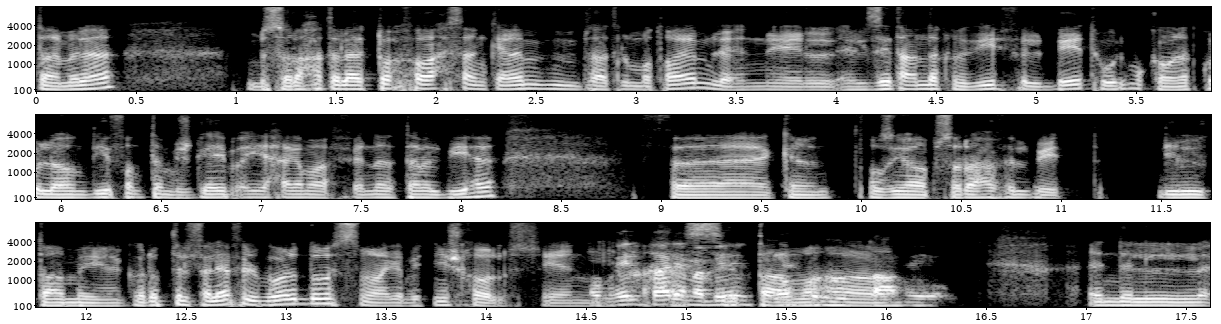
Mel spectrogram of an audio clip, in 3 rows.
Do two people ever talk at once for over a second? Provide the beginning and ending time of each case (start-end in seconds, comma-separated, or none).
14.5-16.1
